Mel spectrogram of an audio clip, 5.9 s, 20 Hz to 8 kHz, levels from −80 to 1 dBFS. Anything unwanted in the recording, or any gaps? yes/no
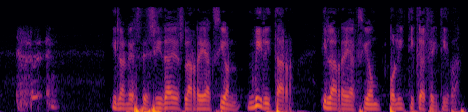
yes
